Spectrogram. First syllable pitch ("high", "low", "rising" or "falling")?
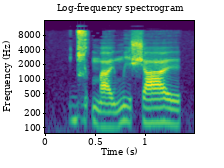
high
